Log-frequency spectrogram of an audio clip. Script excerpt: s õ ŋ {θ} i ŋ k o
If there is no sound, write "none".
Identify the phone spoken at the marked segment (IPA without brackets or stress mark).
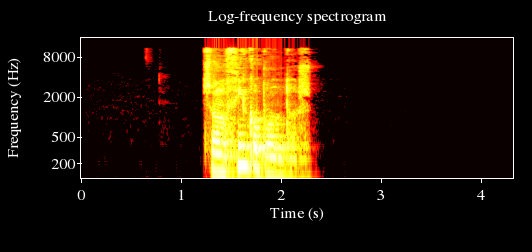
θ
